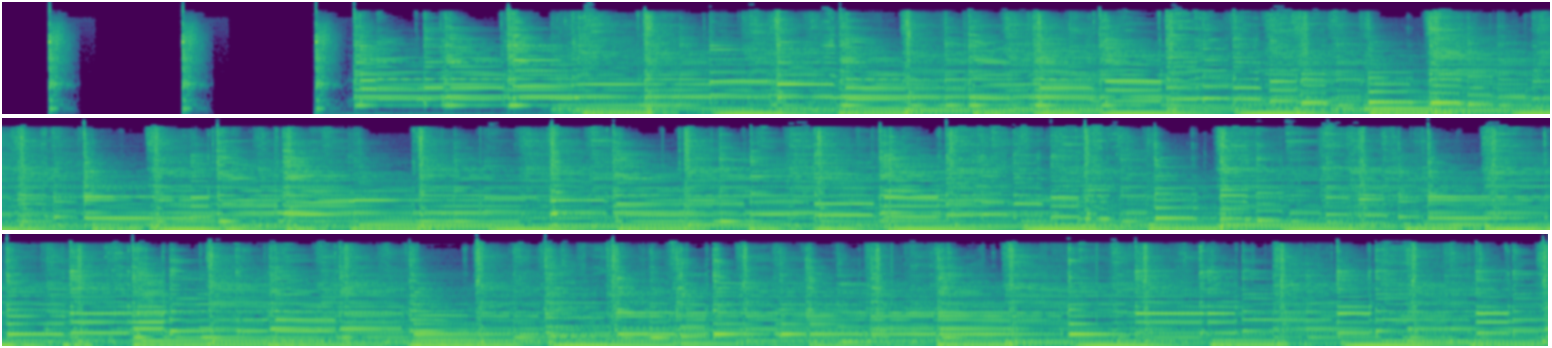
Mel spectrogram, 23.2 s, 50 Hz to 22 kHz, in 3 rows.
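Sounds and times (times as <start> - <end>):
mandolin playing in G: 1.8 - 23.1.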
